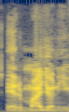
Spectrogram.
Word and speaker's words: Hermione: Vamos a hablar de Hermione Granger y vamos a hablar con propiedad. Para empezar, llevamos 20 años pronunciando mal su nombre porque este personaje se llama Hermione Granger.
